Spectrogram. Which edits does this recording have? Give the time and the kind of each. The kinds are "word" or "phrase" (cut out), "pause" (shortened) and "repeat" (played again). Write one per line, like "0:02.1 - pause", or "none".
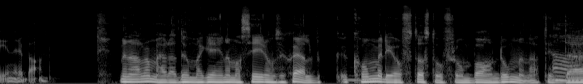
none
